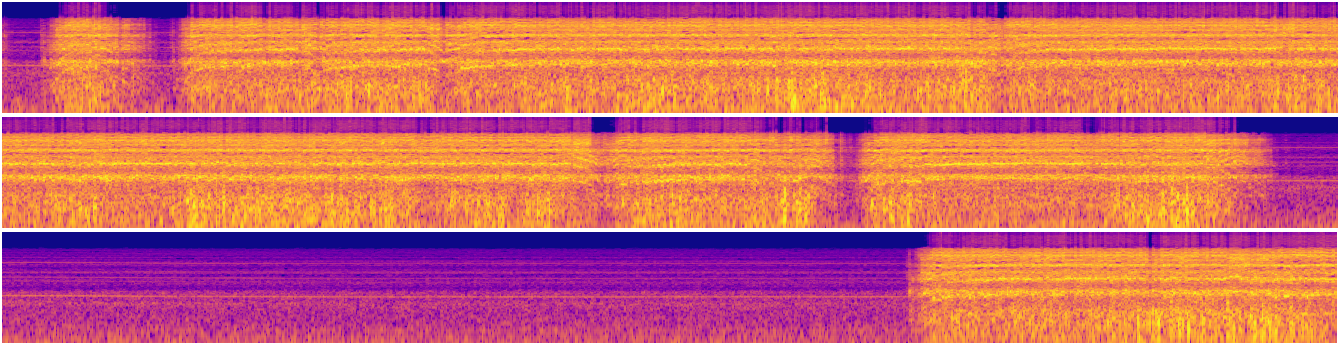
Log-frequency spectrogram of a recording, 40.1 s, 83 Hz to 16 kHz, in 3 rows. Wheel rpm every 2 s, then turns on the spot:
30, 180, 210, 230, 230, 210, 230, 230, 230, 170, 110, 190, 180, 0, 0, 0, 0, 10, 190, 230.
none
